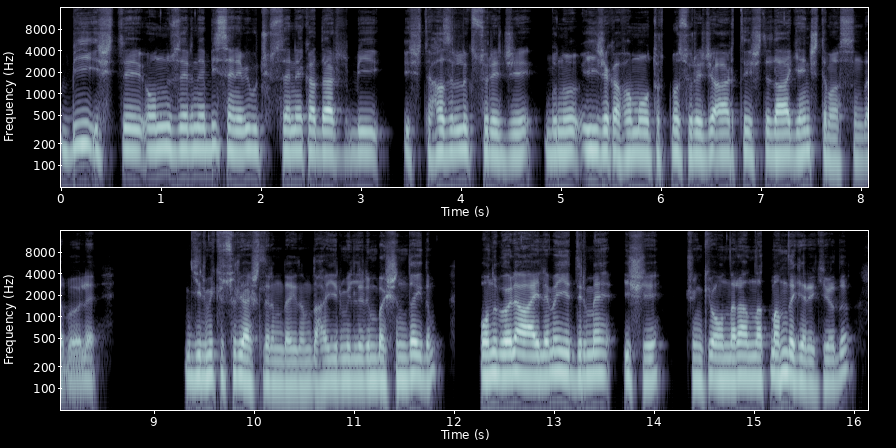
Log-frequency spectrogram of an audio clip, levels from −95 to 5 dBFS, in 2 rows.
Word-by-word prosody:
bir, 185 +5 -2
işte, 160 0 -3
onun 170 +1 +2
üzerine 165 0 0
1 180 - -2
sene, 160 -3 0
1,5 160 -1 -3
sene 155 0 -1
kadar 150 -2 +2
bir, 145 -1 -4 0.2
işte, 150 -1 -9
hazırlık 155 +2 0
süreci, 140 -1 -3
bunu 145 +1 -1
iyice 160 -1 +2
kafama 145 0 0
oturtma 140 +2 -3
süreci 140 +1 0
artı, 140 +1 -1
işte, 140 +1 -5
daha 140 0 +5
gençtim 145 0 -3
aslında, 120 +1 -7
böyle, 65 0 -5 0.9
yirmi 145 +1 0
küsur 145 +1 -5
yaşlarındaydım, 120 -3 0
daha 120 +1 -2
20'lerin 130 +1 -1
başındaydım. 140 +3 +1 0.4
Onu, 150 +1 +5
böyle, 150 +1 +8
aileme 150 +2 +6
yedirme 155 0 +1
işi 135 0 -3 0.2
çünkü 135 +1 -2
onlara 135 +1 +3
anlatmam 145 +2 +2
da 150 - +6
gerekiyordu. 130 +5 -3
145 Hz, 150 wpm, -23 LUFS, 135-155 Hz, 0.9 s, böyle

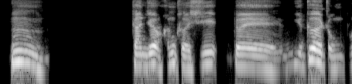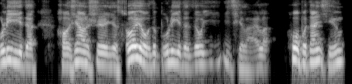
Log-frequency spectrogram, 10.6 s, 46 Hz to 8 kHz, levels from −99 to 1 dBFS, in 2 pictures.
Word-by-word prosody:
嗯。 170 - +1 1.3
感 145 -1 -2
觉 160 +2 +6
很 150 +6 -6
可 125 -5 -4
惜， 155 +7 -4 0.2
对。 130 -6 -1 0.2
你 155 -2 -10
各 195 -3 +7
种 130 - -7 0.2
不 160 +5 -5
利 180 -4 +1
的， 135 - -4 0.3
好 145 -1 -4
像 175 0 -1
是 145 0 -3
所 200 - +6
有 160 -11 +5
的 155 +1 -6
不 150 +4 -8
利 175 -2 -1
的 145 -2 -6
都 155 +4 -4
一 155 - -17 0.2
一 175 - -13
起 125 0 -10
来 115 +1 -15
了， 135 - -10 0.2
祸 210 -4 +4
不 160 -1 -1
单 180 +3 0
行。 170 +3 -5
155 Hz, 180 characters per minute, -19 LUFS, 135-175 Hz, 1.3 s, 各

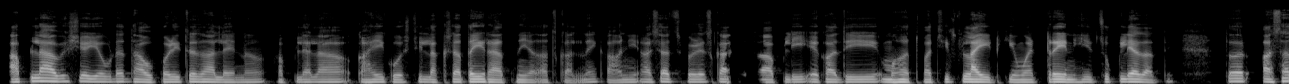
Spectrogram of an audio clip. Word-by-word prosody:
आपलं 150 +5 +2
आयुष्य 140 -1 +3
एवढं 125 0 -1
धावपळीचं 115 +1 0
झालंय 110 -3 +1
ना, 110 +2 -5 0.2
आपल्याला 115 +2 -4 0.4
काही 115 0 0
गोष्टी 110 +2 -3
लक्षातही 120 +2 +2
राहत 110 -3 +2
नाही, 105 -1 -1
आजकाल 100 -1 -7
नाही 115 +3 -5
का 120 -5 -10
आणि 110 +2 -3
अशाच 125 +2 -2
वेळेस 115 +1 -1
काय 125 - +2
होतं 110 - -9
आपली 115 +2 -2
एखादी 115 +1 0
महत्त्वाची 110 0 +1
फ्लाइट 115 -4 +5
किंवा 110 0 0 0.2
ट्रेनही 115 -1 +4
चुकल्या 125 +1 +3
जाते, 110 +4 -3 0.6
तर 140 0 +3 0.2
असा 125 +5 +2
115 Hz, 140 wpm, -25 LUFS, 110-120 Hz, 0.6 s, फ्लाइट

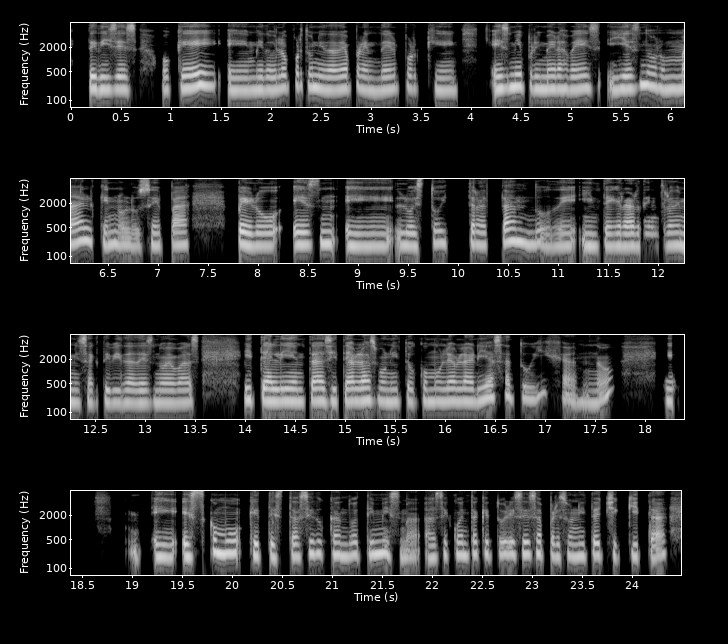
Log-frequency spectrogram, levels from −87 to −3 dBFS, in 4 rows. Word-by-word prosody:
Te 195 - +4
dices: 190 0 +4 0.2
"Okey 205 +5 +3
eh, 180 0 -2
me 185 0 -2
doy 185 0 -1
la 200 - 0
oportunidad 205 -4 -1
de 195 - +2
aprender 185 -1 -2
porque 180 -3 -6 0.3
es 195 +1 +4
mi 220 +1 +3
primera 195 -1 -1
vez 195 +1 0
y 190 +1 -1
es 195 +2 0
normal 220 0 +1
que 190 - -2
no 205 +1 -2
lo 90 -2 -5
sepa, 100 - +2 0.5
pero 185 -2 +3
es 195 0 +3 0.3
eh, 180 0 -1
lo 190 -1 -1
estoy 210 +3 +1 0.2
tratando 205 +1 0
de 180 +1 -3
integrar 180 0 0
dentro 180 +1 -6
de 190 - -1
mis 180 0 +3
actividades 175 0 -2
nuevas". 175 0 -1 0.4
Y 200 0 -1
te 195 0 +2
alientas, 190 0 +3
y 185 - -3
te 185 - +1
hablas 195 +1 +4
bonito, 185 -1 -5
como 185 +1 -4
le 190 +1 +1
hablarías 190 +4 +1
a - - -2
tu 215 -1 -7
hija, 280 +8 -7
¿no? 175 - -5 0.5
Eh, 190 - -1 0.9
eh, 195 +1 0
es 195 0 +9
como 235 -1 +2
que 205 - +2
te 195 - -3
estás 195 +3 +2
educando 215 -3 -2
a - - -2
ti 220 - -4
misma, 230 -2 0
haz 180 +1 -1
de 220 - -5
cuenta 215 +1 -2
que 225 - -3
tú 220 +2 -5
eres 225 -1 +2
esa 225 0 +3
personita 200 0 -1
chiquita 200 +2 0
190 Hz, 170 wpm, -24 LUFS, 185-205 Hz, 0.9 s, es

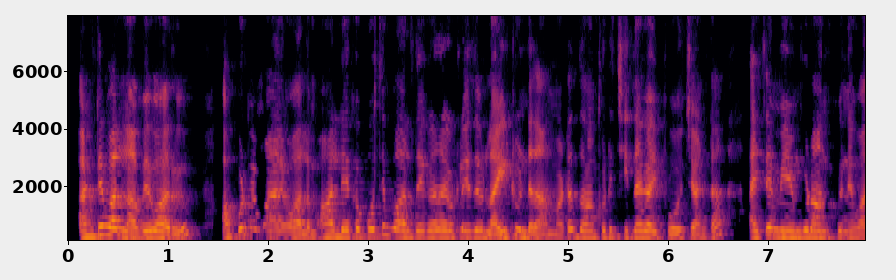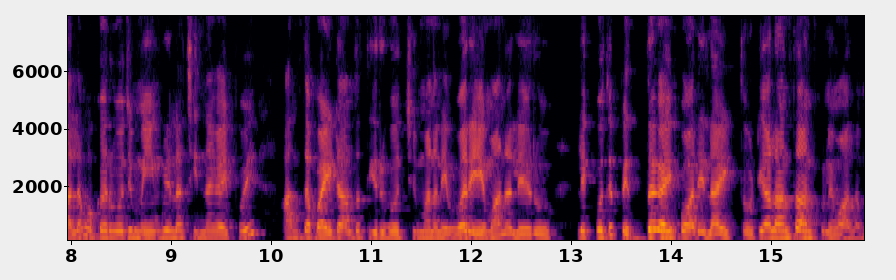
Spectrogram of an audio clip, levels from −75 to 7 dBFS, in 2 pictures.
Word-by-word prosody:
అంటే 240 +5 +3
వాళ్ళు 275 -1 +6
నవ్వేవారు. 210 -1 +3 0.5
అప్పుడు 260 +3 -2
మేమనేవాళ్ళం 210 -6 -2
ఆహ్, 240 - +2
లేకపోతే 260 +3 -1
వాళ్ళ 245 -2 +1
దగ్గర 230 +3 -1
ఒకటి 230 +1 -5
ఏదో 230 +2 -1
లైటుండేదనమాట. 190 -4 +1
దాంతోటి 230 +1 -3
చిన్నగా 230 0 +2
అయిపోవచ్చంట. 180 -3 -3 0.4
అయితే 225 +5 0
మేము 230 -1 +2
గూడా 240 0 +2
అనుకునే 210 -1 -5
వాళ్ళం. 185 +7 0
ఒకరోజు 225 -1 -1
మేము 200 0 0
గూడా 240 - +1
ఇలా 225 - +1
చిన్నగా 200 0 -2
అయిపోయి 195 - -3 0.4
అంత 210 +2 -5
బయట 195 +2 +4
అంతా 220 +2 -5
తిరగొచ్చు, 200 +1 -2
మనల్ని 200 -2 0
ఎవరు 205 +3 +3
ఏమనలేరు. 185 -1 0 0.4
లేకపోతే 235 +6 0
పెద్దగా 185 +7 +5
అయిపోవాలి 220 -3 +1
లైట్ 185 +1 +2
తోటి. 195 +3 -2
అలా 230 0 +4
అంతా 255 +3 +2
అనుకునేవాళ్ళం. 185 -8 -4
215 Hz, 155 wpm, -23 LUFS, 190-235 Hz, 0.5 s, వాళ్ళు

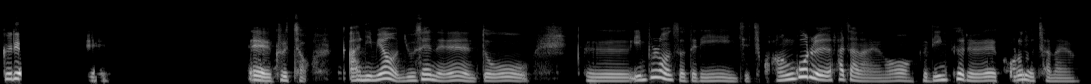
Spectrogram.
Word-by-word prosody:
그래 255 +1 +7 0.7
예. - - -10 1.4
예 185 -6 +6
그렇죠. 185 +2 -4 0.4
아니면 200 - +3
요새는 180 -4 0
또 165 -2 -3 0.6
그 165 -1 -2
인플루언서들이 170 - 0
이제 145 -1 -12
저 - - -17
광고를 235 - +4
하잖아요. 160 -5 -5
그 - - -7
링크를 180 -3 +1
걸어 195 +3 -2
놓잖아요. 150 -7 -5
175 Hz, 230 characters per minute, -24 LUFS, 160-210 Hz, 1.4 s, 그래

